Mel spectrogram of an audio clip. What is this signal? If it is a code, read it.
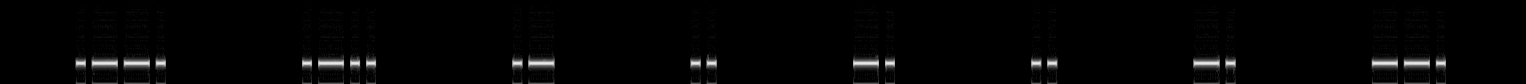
Morse code, heard as a keyed tone, about 15 wpm, spaced as for 5 wpm, 1000 Hz. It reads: PLAINING
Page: New quotes every day in morse code at 5 Words per minute.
